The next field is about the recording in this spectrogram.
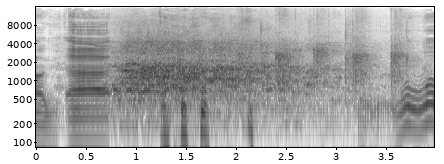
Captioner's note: laughter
